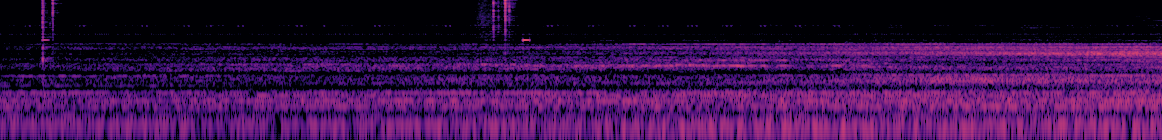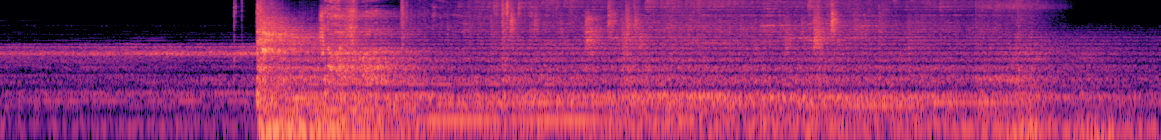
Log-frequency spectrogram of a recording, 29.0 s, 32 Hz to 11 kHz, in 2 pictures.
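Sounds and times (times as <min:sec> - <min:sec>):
low suspense music drone: 0:00.0 - 0:29.0
computer mouse clicks: 0:00.5 - 0:00.8, 0:06.1 - 0:06.6, 0:17.4 - 0:17.7.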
